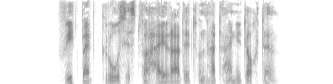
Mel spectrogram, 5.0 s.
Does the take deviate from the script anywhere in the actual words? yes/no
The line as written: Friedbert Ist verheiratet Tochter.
yes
